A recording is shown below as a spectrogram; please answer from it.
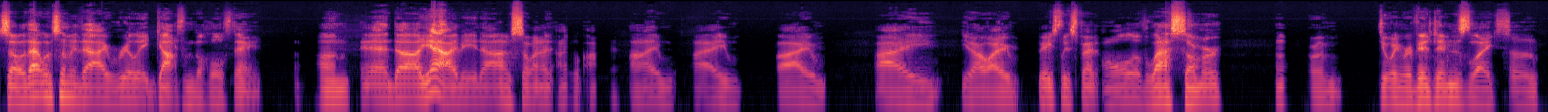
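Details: Adult male with a speech impediment since childhood, much worse then and greatly improved, still slightly audible; speech impediment with stutter-like disfluency.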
